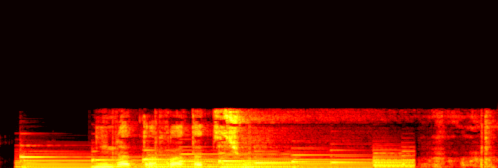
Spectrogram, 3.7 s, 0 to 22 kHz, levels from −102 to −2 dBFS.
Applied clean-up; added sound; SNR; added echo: none; Piano; 2 dB; reverberation time 1.4 s.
